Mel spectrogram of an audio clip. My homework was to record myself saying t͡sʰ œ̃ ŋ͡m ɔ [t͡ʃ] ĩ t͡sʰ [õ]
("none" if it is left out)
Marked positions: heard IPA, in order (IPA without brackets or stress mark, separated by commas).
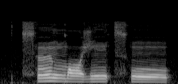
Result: ʒ, ũ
